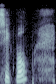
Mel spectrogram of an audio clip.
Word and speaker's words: SQL: what sequel is is it's a structured query language pronounce sequel and it's used to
